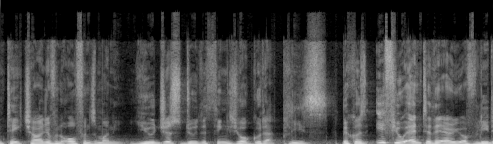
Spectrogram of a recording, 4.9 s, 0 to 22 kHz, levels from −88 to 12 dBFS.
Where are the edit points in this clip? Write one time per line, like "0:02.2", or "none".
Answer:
0:03.2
